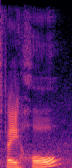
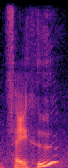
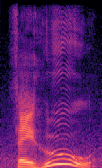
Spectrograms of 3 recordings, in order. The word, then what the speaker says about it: Fei Hu: So it's Fei Ho? Or Fei Hu? Second one, Fei Hu? Hu? But drag it down. Hu. Fei Hu.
